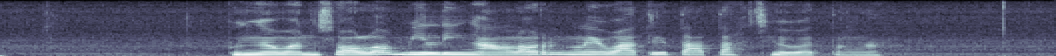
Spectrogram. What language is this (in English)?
Javanese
